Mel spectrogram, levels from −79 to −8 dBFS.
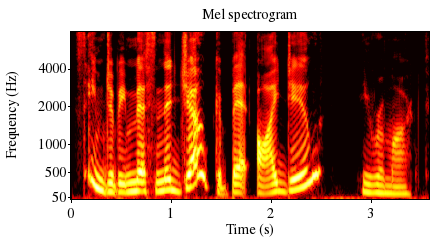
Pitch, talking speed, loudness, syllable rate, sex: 190 Hz, 185 wpm, -19 LUFS, 5.0 syllables/s, female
